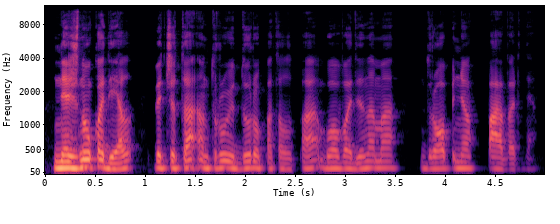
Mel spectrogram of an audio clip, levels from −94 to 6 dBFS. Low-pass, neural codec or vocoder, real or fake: 10.8 kHz; none; real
